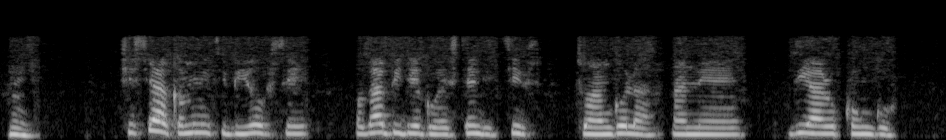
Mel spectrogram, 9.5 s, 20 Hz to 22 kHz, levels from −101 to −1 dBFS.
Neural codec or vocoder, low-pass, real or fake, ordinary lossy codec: none; none; real; none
